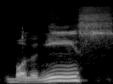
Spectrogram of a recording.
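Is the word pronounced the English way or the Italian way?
English. The word is said with an anglicized English pronunciation. "sort of anglicized to be"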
